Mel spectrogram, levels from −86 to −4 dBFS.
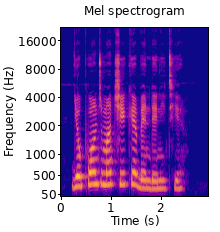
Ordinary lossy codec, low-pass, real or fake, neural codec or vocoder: none; none; real; none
